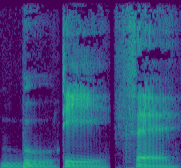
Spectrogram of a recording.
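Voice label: "butithe", concatenated syllables; Affixing experiment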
